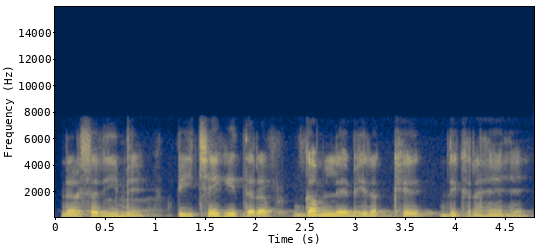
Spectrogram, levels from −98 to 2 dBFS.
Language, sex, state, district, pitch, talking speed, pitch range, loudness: Hindi, male, Uttar Pradesh, Lucknow, 135 Hz, 140 wpm, 130-155 Hz, -18 LUFS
